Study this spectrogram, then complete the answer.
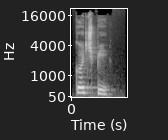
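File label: "кӧчпи" Komi, female; kpv audio dict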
